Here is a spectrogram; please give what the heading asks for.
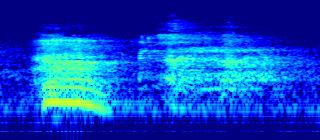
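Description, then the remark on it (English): A single sharp, voiced gasp made by a voice imitating the sound, loud and quick, followed by a softer breathy exhale trailing off. “It's like this gasp.”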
